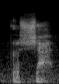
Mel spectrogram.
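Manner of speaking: "chat" said softly, French style with a sh sound; French accent. Shown as a demonstration. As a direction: whisper "chat" the French way, "shah". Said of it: "with a little French accent over the C".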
